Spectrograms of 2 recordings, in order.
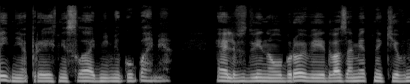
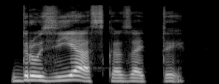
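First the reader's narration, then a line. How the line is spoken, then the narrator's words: Growl. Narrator (Russian): рыкнул Валих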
